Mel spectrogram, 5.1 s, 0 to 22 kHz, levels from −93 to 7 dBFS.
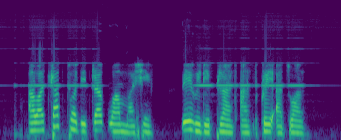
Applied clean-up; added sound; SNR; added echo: neural mask model RNNoise.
